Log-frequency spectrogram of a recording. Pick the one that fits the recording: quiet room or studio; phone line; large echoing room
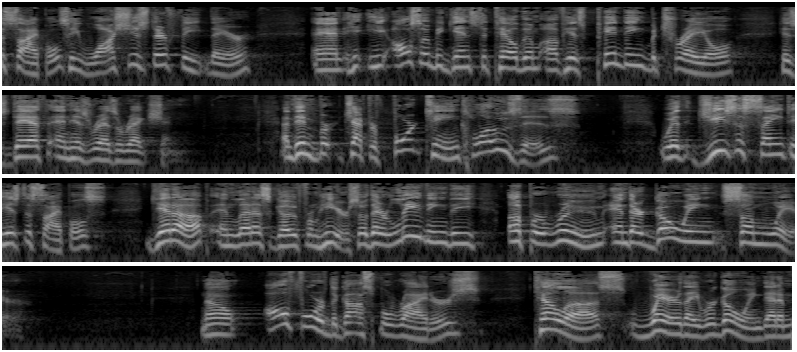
large echoing room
